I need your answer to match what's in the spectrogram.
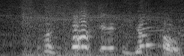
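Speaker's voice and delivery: excited voice breaking way up, cracking high. A player reacting in the moment to the final chase-down sequence, voice cracking. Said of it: "oh the voice crack".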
